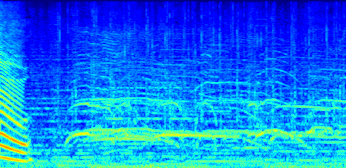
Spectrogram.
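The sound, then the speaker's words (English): Studio audience applause and cheering as a lawyer host of a law, sports and entertainment show is introduced: a steady crowd roar with wavering whoops, sustained and fairly loud throughout. “Ladies and gentlemen, put your hands together for Josh Scarpello!”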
